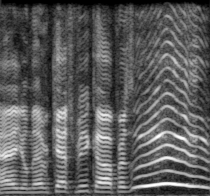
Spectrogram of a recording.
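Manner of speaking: high, booming, slow cartoon-villain voice, stretched "woo". Mocking a movie villain prancing around: Scooby-Doo villain taunt. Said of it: "Like he's in a fucking Scooby-Doo movie".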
